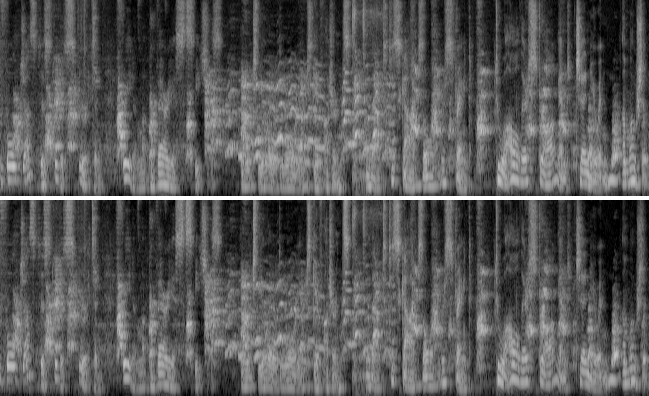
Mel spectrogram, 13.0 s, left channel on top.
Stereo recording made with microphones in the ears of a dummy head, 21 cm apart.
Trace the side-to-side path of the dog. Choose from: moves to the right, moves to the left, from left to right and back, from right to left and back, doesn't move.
from right to left and back.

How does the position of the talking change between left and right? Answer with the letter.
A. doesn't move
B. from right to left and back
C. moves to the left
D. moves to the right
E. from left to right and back
C.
